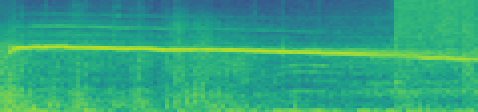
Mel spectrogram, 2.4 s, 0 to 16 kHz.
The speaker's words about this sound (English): Remember, remember the 5th of November with an award winning fireworks musical display.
